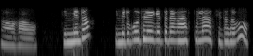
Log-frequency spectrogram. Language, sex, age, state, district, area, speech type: Odia, female, 30-45, Odisha, Nayagarh, rural, conversation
